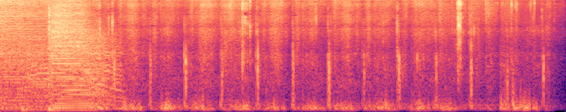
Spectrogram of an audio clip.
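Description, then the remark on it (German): Heavy, thudding footsteps of a person out at a late hour in Bethesda pound along at a steady pace of roughly two per second, loud, following a brief rush of noise at the start; no one speaks. “Zugegeben, es hört sich eher an wie ein Elefant, nicht wie eine Gazelle. Doch ich kann versichern, es ist weder das eine noch das andere. Es ist ein menschliches Wesen.”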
